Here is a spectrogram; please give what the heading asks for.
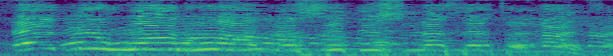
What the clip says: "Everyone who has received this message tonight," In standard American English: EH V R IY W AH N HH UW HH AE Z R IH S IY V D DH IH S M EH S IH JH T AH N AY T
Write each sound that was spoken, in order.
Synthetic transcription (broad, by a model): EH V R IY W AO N HH UW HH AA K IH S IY D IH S M EH S IH JH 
